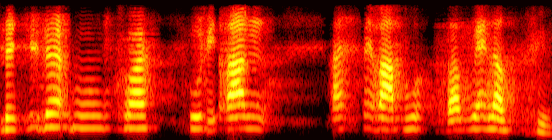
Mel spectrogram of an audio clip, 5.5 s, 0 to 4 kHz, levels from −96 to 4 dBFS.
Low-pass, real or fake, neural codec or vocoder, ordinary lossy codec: 3.6 kHz; fake; codec, 16 kHz in and 24 kHz out, 0.4 kbps, LongCat-Audio-Codec, four codebook decoder; AAC, 16 kbps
